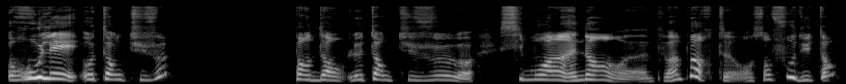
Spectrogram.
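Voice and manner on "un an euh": usual speaking voice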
